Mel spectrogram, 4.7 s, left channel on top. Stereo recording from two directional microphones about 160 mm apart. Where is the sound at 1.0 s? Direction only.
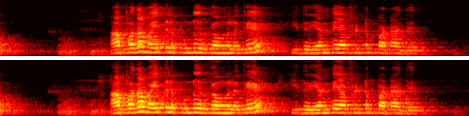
30° right (ahead or behind).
